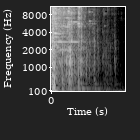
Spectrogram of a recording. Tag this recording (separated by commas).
Crushing, Shatter, Glass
